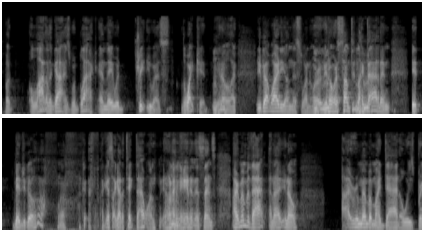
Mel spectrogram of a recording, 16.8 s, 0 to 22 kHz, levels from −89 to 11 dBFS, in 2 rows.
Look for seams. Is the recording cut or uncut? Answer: uncut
